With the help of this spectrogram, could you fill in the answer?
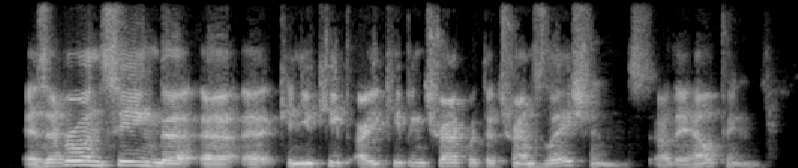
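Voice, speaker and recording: A man with fairly high pitch, vocal fry and lively intonation at a fairly quick pace. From Russia. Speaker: actor, educator. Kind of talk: online lecture to students. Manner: hesitant, many fillers.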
